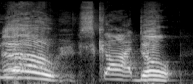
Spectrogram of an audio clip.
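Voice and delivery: high, loud cry of dismay; anguished shout. Real, not acted. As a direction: yell no in horror. Dreading a rival's draft pick.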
